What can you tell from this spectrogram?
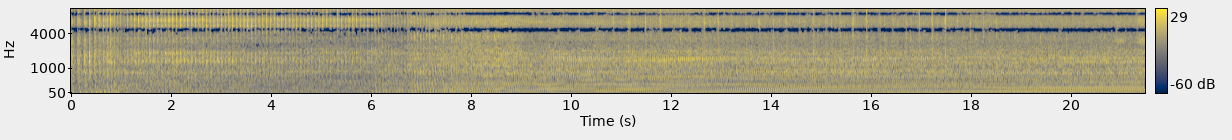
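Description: Single-cylinder water-cooled Kubota diesel catching just after a hand-crank start and running. About six seconds in, its sound changes and grows louder, then holds steady.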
